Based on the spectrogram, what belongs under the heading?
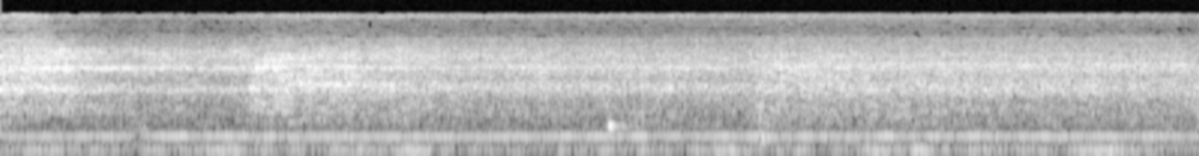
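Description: Freshly washed raw chicken pieces sizzling in hot oil in a pan of fried onion-tomato masala: a steady hiss.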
